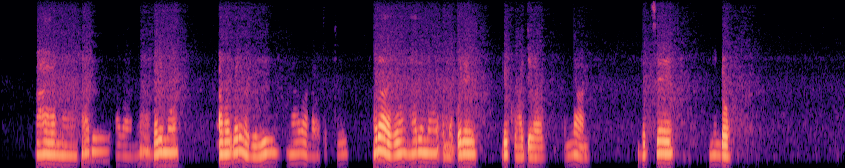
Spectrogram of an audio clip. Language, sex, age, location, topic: Kinyarwanda, male, 25-35, Kigali, health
